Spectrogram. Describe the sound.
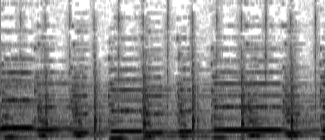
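Regular ticking of a clock at a palace ball just before midnight, with sharp ticks about twice a second over sustained, ringing chime-like tones and no talking.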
